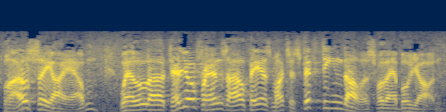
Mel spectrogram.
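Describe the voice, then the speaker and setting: An actor playing a self-important banker with florid, affected speech, in 1940s radio comedy. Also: male voice, a little high, big pitch swings, moderate pace, a little hiss or hum. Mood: pompous. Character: pompous genteel male banker, self-important. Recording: lo-fi old radio broadcast.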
